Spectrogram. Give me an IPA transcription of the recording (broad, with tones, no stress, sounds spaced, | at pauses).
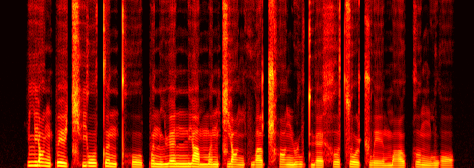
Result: l j ɑ˥˨ ŋ p e˥˨ ɪ̯ t͡ɕʰ j o˦ ʊ̯ t̪ ə˥˨ n t̪ʰ o˨˩ ʊ̯ p ə˥˨ n l ɥ ɛ˦ n n̪ j ä˥˨ m ə˦ n t͡ɕ j ɑ˥˨ ŋ f w ä˦ ʈ͡ʂʰ ɑ˦ ŋ ɻ u˥˨ t̪ ɥ ɛ˨˦ x ɤ˦ t͡s o˥˨ ʊ̯ ʈ͡ʂ w e˨˩ ɪ̯ m ɑ˨˦ ʊ̯ k ɤ˥˨ ŋ l w ɔ˥˨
